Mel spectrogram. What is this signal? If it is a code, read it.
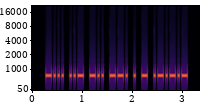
Morse code, heard as a keyed tone, about 31 wpm, 700 Hz. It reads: BUDGET.
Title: Pangram Challenge v2 - 30wpm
